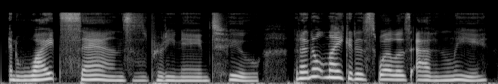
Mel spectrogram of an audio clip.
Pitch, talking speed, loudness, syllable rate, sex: 210 Hz, 205 wpm, -17 LUFS, 4.8 syllables/s, female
